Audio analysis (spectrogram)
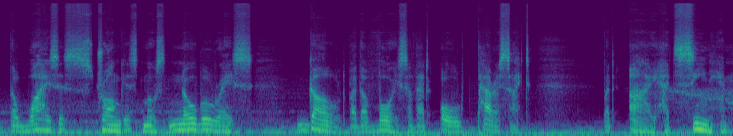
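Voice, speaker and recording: An actor playing a bitter, brooding undead wraith in a video game, with grave, theatrical, deliberate phrasing. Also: male voice, on the low side, lightly acted. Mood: scornful, resolute. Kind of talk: dramatic video game dialogue and monologue. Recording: music behind the voice.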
